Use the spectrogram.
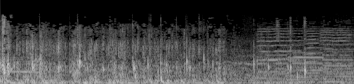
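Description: Bulls followed by riders on horseback run along a street and through a town square: many hooves pound and clatter quickly in a dense, irregular rush of loud knocks, with a brief higher-pitched cry rising near the end.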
